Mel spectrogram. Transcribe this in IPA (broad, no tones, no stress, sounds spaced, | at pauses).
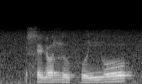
ɬ ɛ ɳ ɔ ɮ u f ʊ ɲ o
